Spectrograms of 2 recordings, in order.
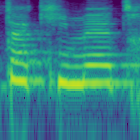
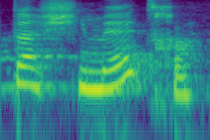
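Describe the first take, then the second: First: The ch is said as a k sound. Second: The ch is said as a sh sound. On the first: The speaker calls it right. "prononcent tachymètre ... malgré qu'il y ait C H" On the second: The speaker calls it wrong. "et non pas tachymètre"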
